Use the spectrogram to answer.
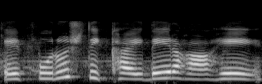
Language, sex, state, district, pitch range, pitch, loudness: Hindi, female, Madhya Pradesh, Dhar, 250-285 Hz, 260 Hz, -14 LUFS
